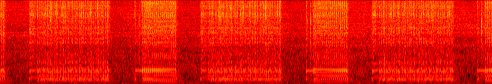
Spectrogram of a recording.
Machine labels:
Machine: slide rail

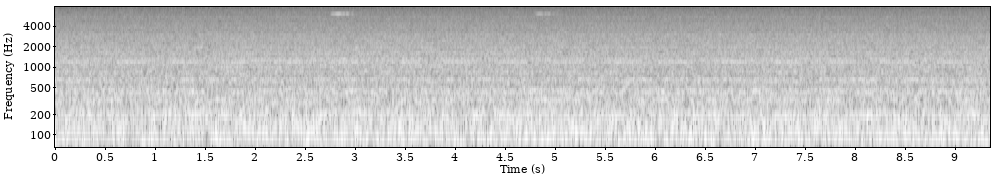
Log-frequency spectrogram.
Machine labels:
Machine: fan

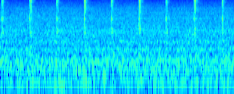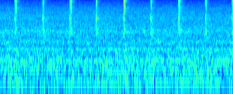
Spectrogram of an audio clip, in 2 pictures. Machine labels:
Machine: valve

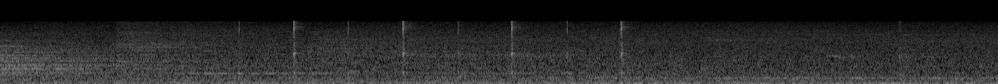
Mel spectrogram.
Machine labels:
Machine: valve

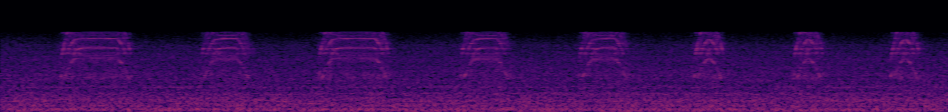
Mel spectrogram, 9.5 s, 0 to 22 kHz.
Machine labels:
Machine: slide rail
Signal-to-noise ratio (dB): -6 dB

